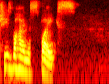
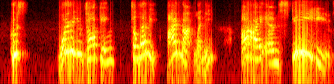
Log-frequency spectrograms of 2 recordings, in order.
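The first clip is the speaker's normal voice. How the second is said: shouting kobold voice. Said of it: "stops for a second and yells".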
